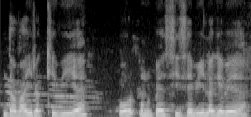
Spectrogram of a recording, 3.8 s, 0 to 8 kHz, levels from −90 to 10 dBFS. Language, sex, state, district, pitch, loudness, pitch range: Hindi, male, Uttar Pradesh, Saharanpur, 170 Hz, -13 LUFS, 165-175 Hz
